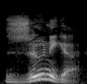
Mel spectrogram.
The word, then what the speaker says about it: Zuniga: Now, he's corrected me on the pronunciation. We've known each other for years, and this is the first time I've gotten the correction. So I'm hoping I remembered that correctly. Zuniga.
